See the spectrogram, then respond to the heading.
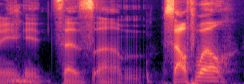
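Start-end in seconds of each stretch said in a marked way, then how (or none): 1.6-2.2 sudden high, loud surprised perk-up. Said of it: "he kinda, like, perks up for a moment".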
